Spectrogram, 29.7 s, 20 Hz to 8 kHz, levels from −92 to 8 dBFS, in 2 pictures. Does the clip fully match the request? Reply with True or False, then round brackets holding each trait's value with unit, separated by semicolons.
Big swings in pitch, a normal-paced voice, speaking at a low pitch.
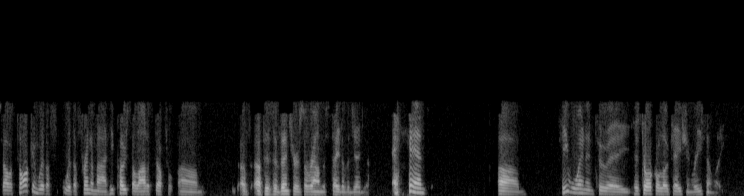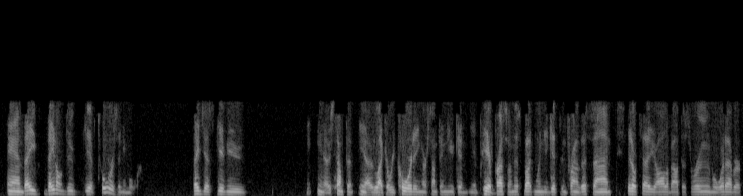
False (3.3 semitones; 170 wpm; 110 Hz)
